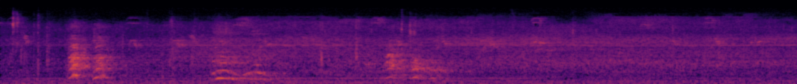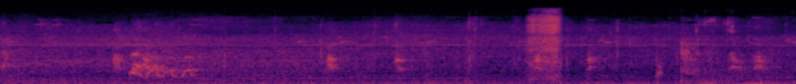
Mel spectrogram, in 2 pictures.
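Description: Several dogs bark and yip back and forth over a steady outdoor noise, the calls scattered and irregular, with a few sharper yelps standing out.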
